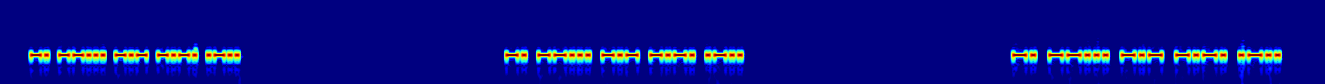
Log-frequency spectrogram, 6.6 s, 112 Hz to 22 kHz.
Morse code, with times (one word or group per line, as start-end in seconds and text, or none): 0.2-1.2 N7KCL
2.5-3.7 N7KCL
5.1-6.4 N7KCL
